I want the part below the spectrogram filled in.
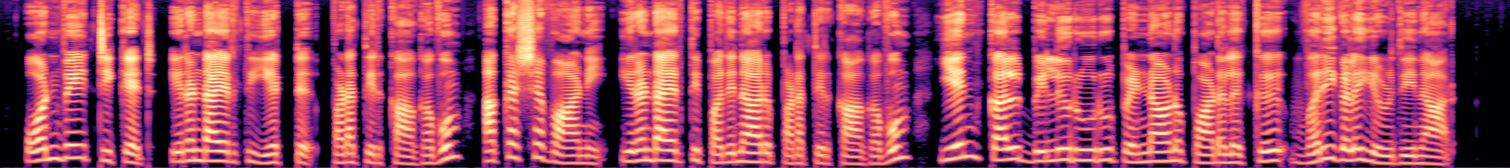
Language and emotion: Tamil, neutral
